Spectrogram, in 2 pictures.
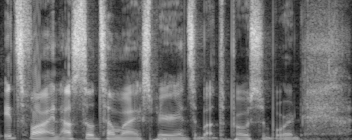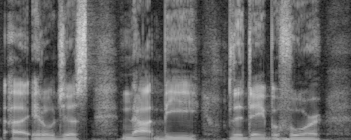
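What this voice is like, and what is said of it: Slightly raspy voice. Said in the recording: “why I sound a little raspy ... I did come down with a bit of a cold ... a cold that is making my throat hurt”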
